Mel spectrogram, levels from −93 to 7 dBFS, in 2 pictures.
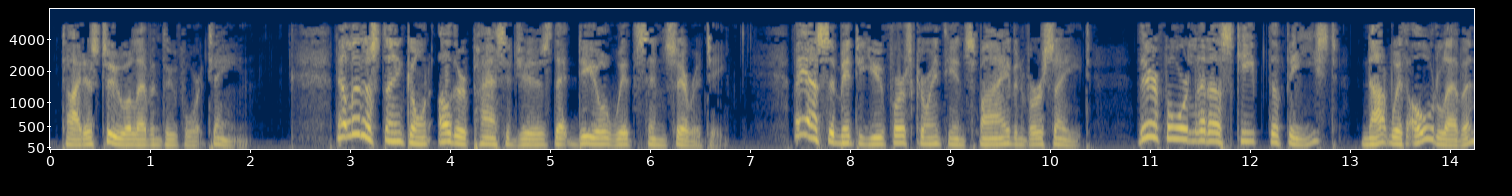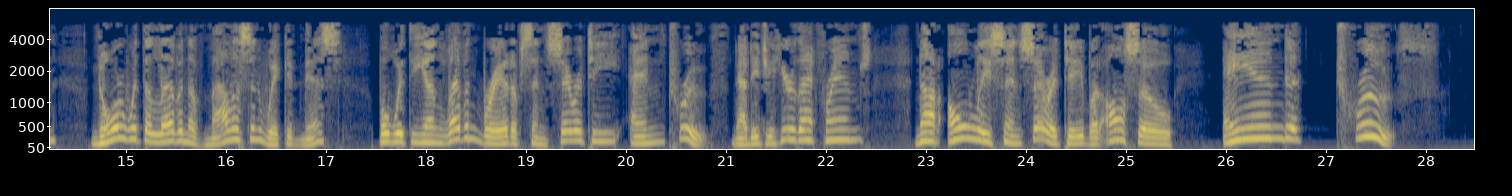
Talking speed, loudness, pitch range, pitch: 135 wpm, -17 LUFS, 125-195 Hz, 150 Hz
